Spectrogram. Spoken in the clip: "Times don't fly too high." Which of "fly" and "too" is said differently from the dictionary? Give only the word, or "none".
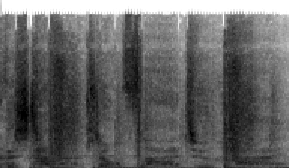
none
